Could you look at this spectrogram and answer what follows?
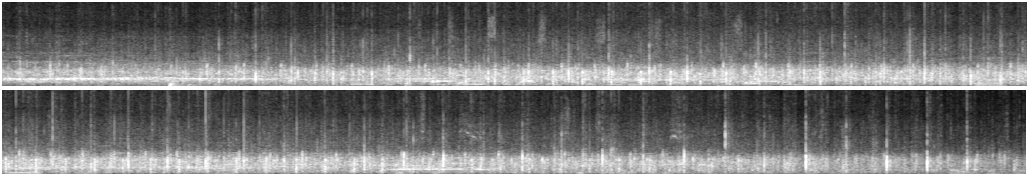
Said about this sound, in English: We applaud Maestro José Antonio Abreu.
